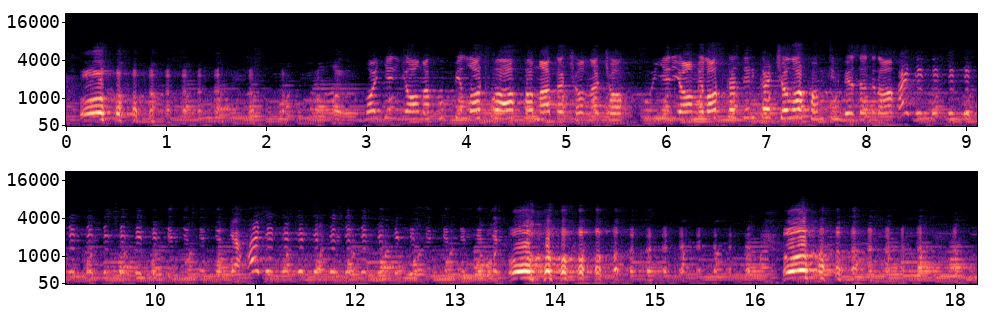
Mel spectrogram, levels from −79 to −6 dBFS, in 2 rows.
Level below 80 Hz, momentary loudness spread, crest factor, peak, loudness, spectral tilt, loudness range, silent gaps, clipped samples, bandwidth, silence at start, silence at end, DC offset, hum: -54 dBFS; 16 LU; 20 dB; 0 dBFS; -21 LUFS; -6 dB/octave; 7 LU; none; under 0.1%; 7.4 kHz; 0 s; 0 s; under 0.1%; none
